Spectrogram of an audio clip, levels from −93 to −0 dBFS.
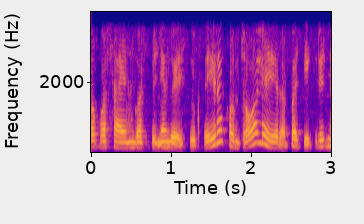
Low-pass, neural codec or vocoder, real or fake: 3.6 kHz; codec, 16 kHz, 16 kbps, FunCodec, trained on LibriTTS, 50 frames a second; fake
